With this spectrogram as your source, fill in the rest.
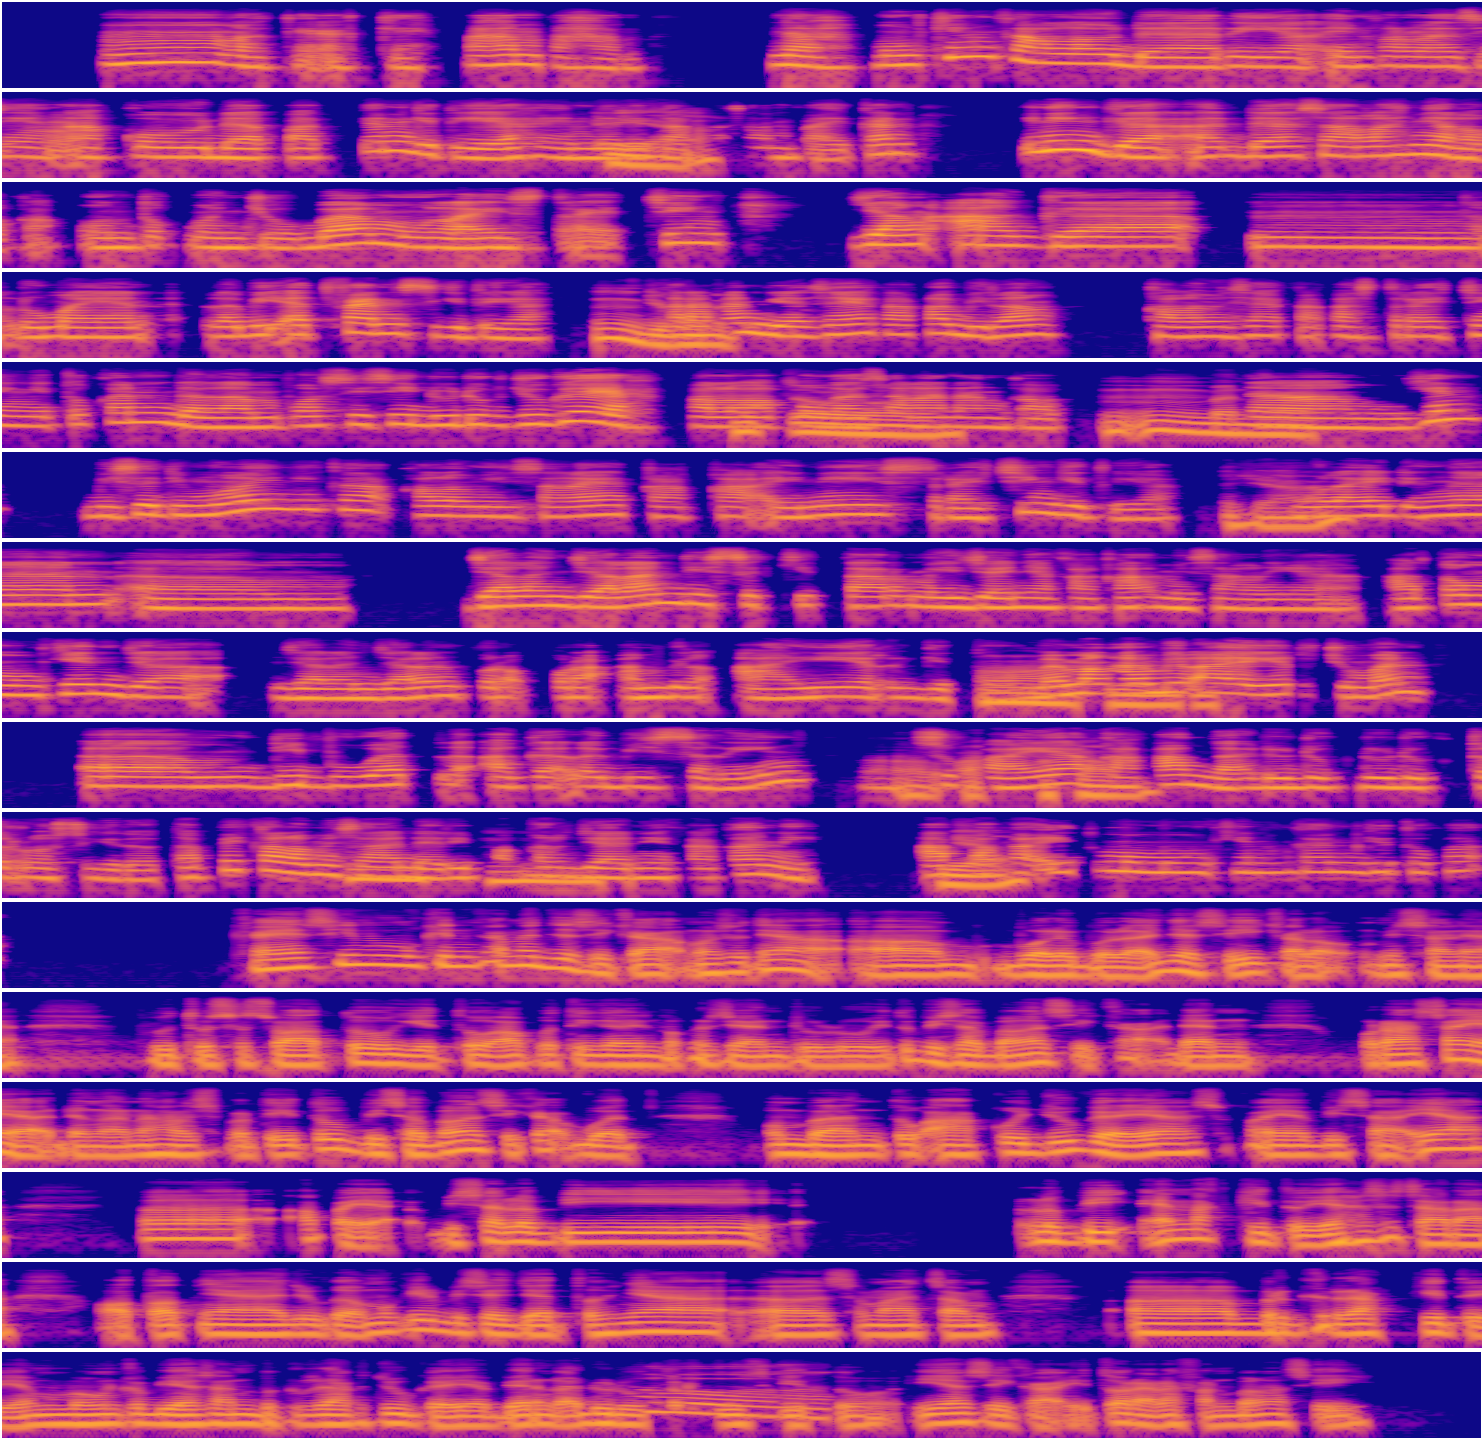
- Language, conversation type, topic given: Indonesian, advice, Bagaimana caranya agar saya lebih sering bergerak setiap hari?
- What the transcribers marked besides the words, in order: tapping; in English: "stretching"; in English: "advance"; in English: "stretching"; in English: "stretching"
